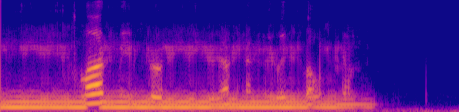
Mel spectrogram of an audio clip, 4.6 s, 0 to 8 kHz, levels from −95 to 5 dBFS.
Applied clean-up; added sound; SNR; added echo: neural diffusion model UNIVERSE++.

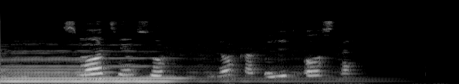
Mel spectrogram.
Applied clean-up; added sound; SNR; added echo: classical method log-MMSE.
